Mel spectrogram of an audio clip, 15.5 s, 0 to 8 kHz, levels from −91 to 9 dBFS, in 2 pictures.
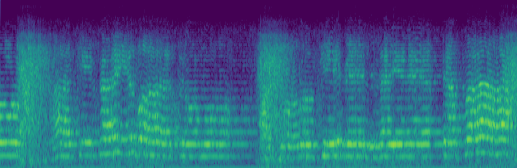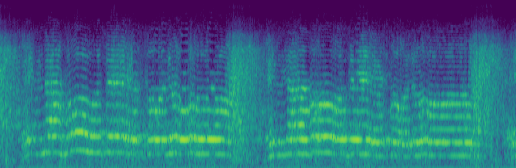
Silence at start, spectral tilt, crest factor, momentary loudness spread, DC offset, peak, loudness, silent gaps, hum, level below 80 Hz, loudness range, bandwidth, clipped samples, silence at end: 0 s; -8.5 dB/octave; 14 dB; 11 LU; 0.5%; -2 dBFS; -17 LUFS; none; none; -48 dBFS; 6 LU; 4.6 kHz; under 0.1%; 0 s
